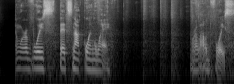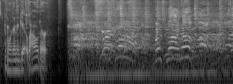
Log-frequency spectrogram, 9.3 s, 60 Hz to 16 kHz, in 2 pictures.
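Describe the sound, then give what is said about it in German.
Militia members, recording themselves during street riots in Charlottesville, Virginia, in summer 2017, shout loudly in bursts, then give way to a dense, chaotic crowd roar with overlapping yells and a steady low rumble, intense. “Es zeigt sie bei den Ausschreitungen in der Stadt Charlottesville in Virginia im Sommer 2017.”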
